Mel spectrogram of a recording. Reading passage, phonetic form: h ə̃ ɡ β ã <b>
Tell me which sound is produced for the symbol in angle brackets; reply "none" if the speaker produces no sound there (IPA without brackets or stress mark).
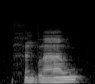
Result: w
